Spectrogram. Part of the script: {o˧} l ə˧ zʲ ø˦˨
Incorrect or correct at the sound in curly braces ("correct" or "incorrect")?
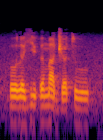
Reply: correct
